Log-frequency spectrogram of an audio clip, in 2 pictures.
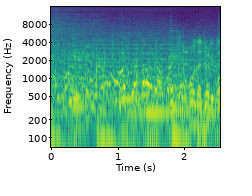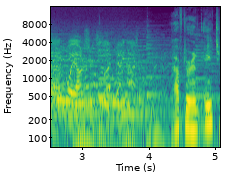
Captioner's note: crowd clapping; people speaking in Chinese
